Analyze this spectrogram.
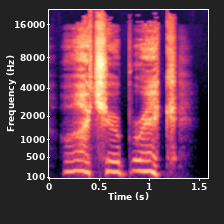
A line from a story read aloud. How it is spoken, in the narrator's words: the man wheezed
